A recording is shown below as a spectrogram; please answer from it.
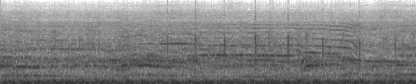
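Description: A worship song performed live and loud through a PA: a bass-heavy band with several voices singing, and a crowd cheering and singing along.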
